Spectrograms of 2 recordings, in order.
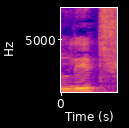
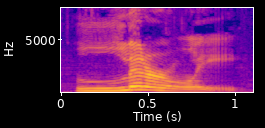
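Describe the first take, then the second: First: It is said with a British accent. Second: It is said with an American accent.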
